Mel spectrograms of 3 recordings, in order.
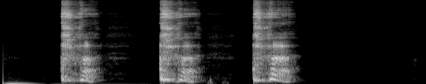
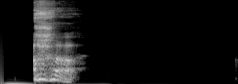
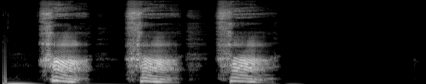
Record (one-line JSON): {"three_cough_length": "4.3 s", "three_cough_amplitude": 32768, "three_cough_signal_mean_std_ratio": 0.41, "cough_length": "2.4 s", "cough_amplitude": 32766, "cough_signal_mean_std_ratio": 0.38, "exhalation_length": "4.3 s", "exhalation_amplitude": 31481, "exhalation_signal_mean_std_ratio": 0.49, "survey_phase": "beta (2021-08-13 to 2022-03-07)", "age": "45-64", "gender": "Male", "wearing_mask": "No", "symptom_none": true, "smoker_status": "Never smoked", "respiratory_condition_asthma": false, "respiratory_condition_other": false, "recruitment_source": "REACT", "submission_delay": "1 day", "covid_test_result": "Negative", "covid_test_method": "RT-qPCR", "influenza_a_test_result": "Negative", "influenza_b_test_result": "Negative"}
